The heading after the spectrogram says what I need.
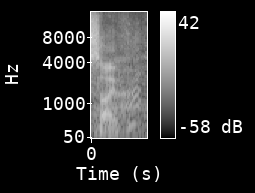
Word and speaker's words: scythe: Like Manny Calavera has in Grim Fandango, this scythe. So, I'm not sure how you pronounce it.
